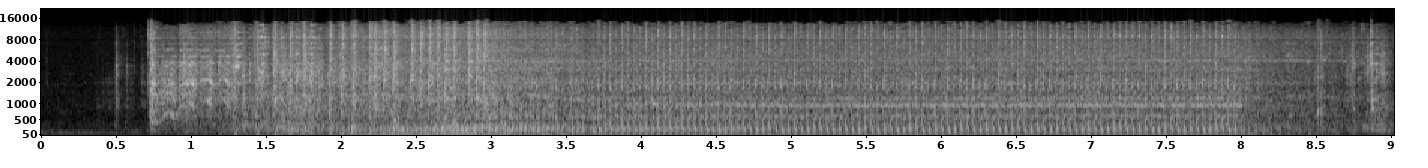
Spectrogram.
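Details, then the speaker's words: Honda fires right up first try after the fuel pump primes, then settles into a steady, even idle with no knocks or misses; runs fine, only needs paint and maybe a thermostat. "fires right up first try what makes this junk this is not junk"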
